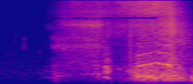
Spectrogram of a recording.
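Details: The speaker's own mechanical ventilator, heard while he talks on a podcast: after a brief silence, a rising, breathy hiss of air builds and peaks as it delivers a breath.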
